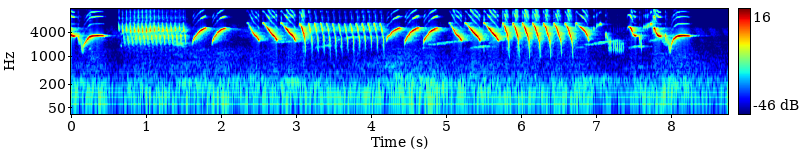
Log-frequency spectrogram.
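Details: Domestic canary, described as a female in heat calling males and used to train young canaries in the 'ngeriwik' style. Rising whistled slurs, a buzzy rattle, then quick trills of sweeping high notes with brief pauses between phrases.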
